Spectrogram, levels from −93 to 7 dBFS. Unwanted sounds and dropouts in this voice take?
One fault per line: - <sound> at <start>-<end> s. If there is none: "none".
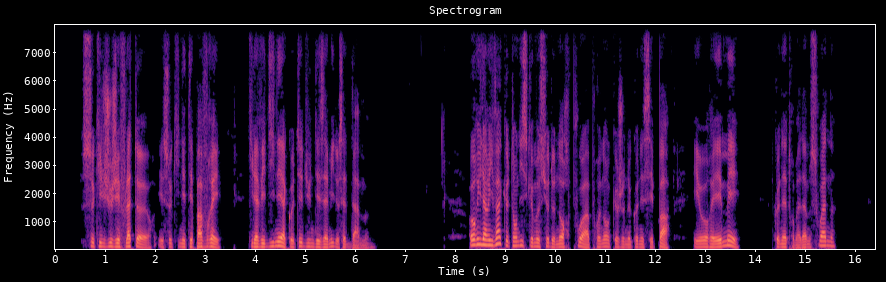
none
